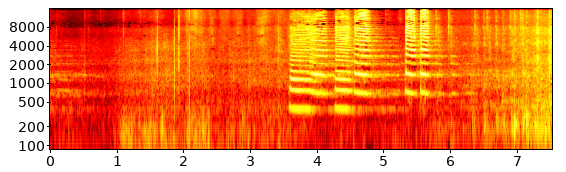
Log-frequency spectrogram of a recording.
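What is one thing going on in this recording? An electric train rumbles closer along the tracks.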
